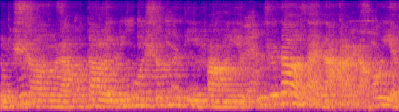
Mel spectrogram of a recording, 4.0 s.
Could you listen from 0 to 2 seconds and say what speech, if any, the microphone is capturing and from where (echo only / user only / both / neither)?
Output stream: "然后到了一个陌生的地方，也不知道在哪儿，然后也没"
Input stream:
both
